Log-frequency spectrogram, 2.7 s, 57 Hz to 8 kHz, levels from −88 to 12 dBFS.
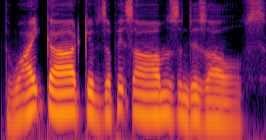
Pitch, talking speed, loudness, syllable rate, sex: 135 Hz, 205 wpm, -16 LUFS, 5.1 syllables/s, male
